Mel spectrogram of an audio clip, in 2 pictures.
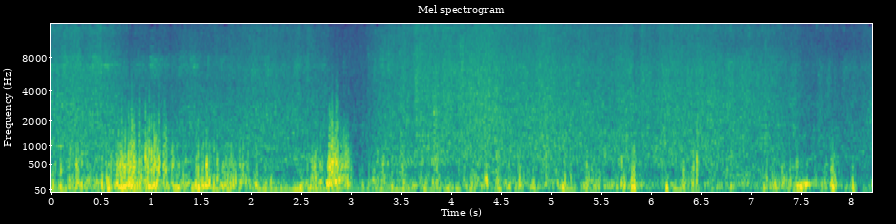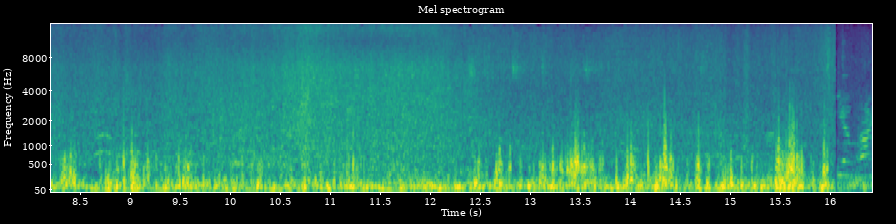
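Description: Wind and sea waves at a flooded dam near Karachi, a steady broadband roar with gusty buffeting on the microphone, loud and continuous throughout with brief bursts of distant voices.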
